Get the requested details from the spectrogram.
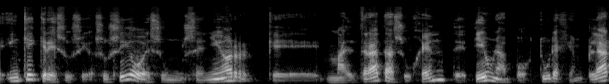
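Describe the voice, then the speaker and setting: In a Rioplatense accent, a man speaks at a very slow pace, with a dry, close sound and no echo. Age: 50s. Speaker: advertising executive. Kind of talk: interview. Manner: halting.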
